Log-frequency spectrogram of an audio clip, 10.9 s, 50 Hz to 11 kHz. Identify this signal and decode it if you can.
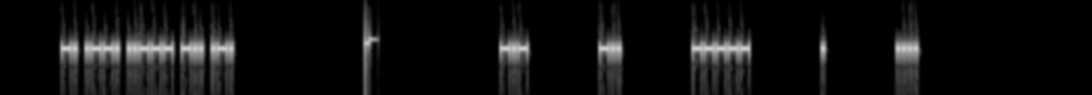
Morse code, heard as a keyed tone, about 40 wpm, spaced as for 17 wpm, 700 Hz. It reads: NP2DR KD0EH
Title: USA Call Signs - 5 Characters - 8x Character Spacing - 40wpm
